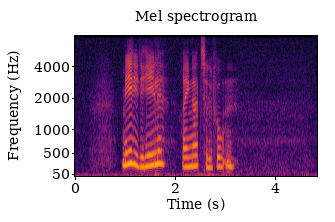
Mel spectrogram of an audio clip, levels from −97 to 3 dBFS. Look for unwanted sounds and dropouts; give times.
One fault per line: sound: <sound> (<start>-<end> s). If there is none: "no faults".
no faults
